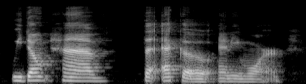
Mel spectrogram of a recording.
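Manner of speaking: ordinary delivery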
